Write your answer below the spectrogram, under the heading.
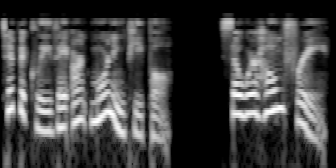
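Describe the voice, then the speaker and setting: A woman voicing a calm, protective and courteous male bodyguard in an audiobook. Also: medium pitch, moderate pace, no room sound, highs cut off. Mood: assured.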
